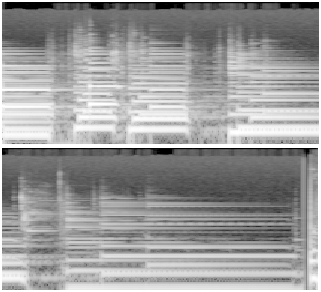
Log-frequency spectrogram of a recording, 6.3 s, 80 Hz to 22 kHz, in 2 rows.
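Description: Jazz guitar chord melody of Silent Night, the first three measures played as sustained chords with extended voicings such as a major 6/9, ringing clearly and alone with no talking.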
